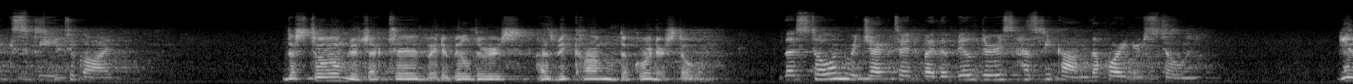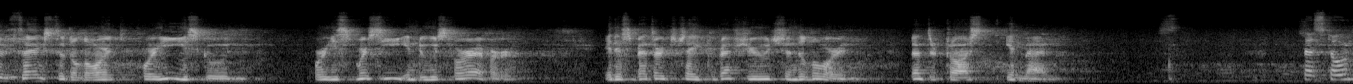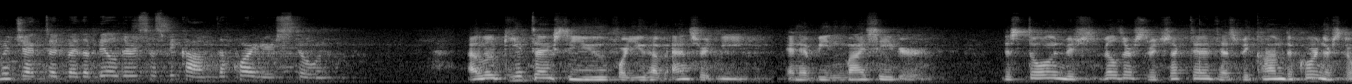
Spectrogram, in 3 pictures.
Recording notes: a recorded audio of National Shrine of the Sacred Heart's mass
